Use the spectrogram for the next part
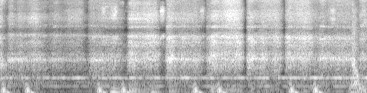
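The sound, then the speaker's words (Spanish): A heartbeat thuds steadily in low, muffled double beats, insistent, with a faint hum droning beneath it and no voices. “Sus latidos aumentaron la frente se le llenó de un sudor frío.”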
